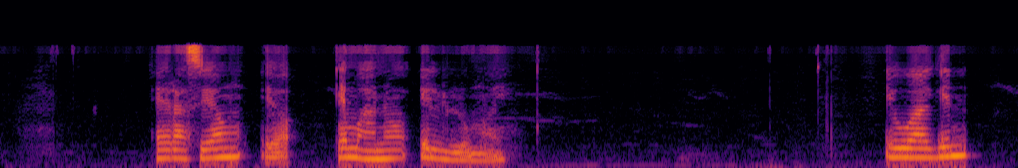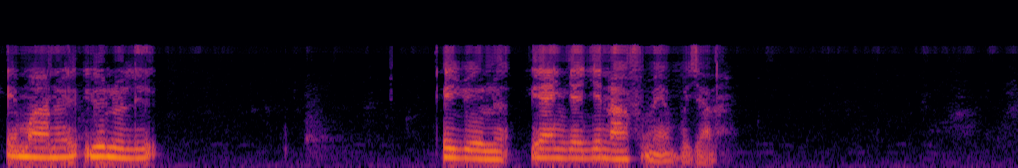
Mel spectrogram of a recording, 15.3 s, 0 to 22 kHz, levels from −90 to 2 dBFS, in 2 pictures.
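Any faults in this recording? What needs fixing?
Throughout, the speech stops at 8.1 kHz and sounds rough and grainy: likely Opus compression, with damage this heavy fitting a rate near 12 kbps. Re-encode from the original source at a substantially higher Opus bitrate.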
